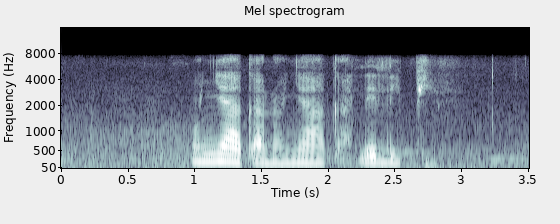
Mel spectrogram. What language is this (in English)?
Xhosa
